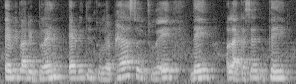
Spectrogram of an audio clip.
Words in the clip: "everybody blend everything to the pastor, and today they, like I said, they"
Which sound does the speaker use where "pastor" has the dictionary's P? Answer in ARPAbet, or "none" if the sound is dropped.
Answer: P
